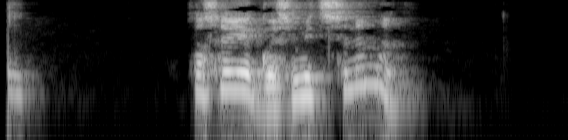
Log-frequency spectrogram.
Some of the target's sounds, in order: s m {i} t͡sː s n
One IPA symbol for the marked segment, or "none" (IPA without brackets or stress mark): i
